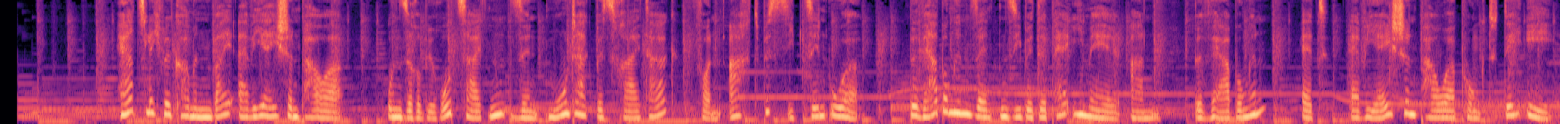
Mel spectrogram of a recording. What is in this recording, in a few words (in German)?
anrufbeantworter ansage; Anrufbeantworter besprechen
